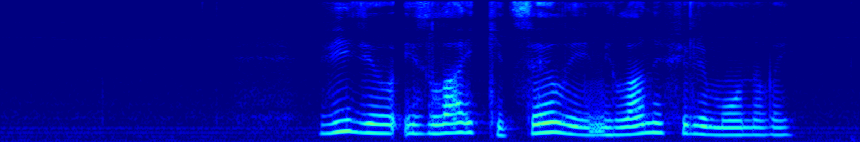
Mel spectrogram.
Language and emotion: Russian, neutral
